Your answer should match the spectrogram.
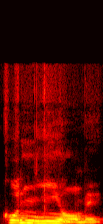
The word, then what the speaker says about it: cognome: خلي بالنا احنا خدنا ان جي ان بتتنطق ني، كونيوم، كونيوم، اوكي، نومي وكونيوم.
